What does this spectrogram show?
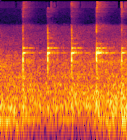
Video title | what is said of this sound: Comparing stock Hellcat driveshaft to Redeye/Demon drive shaft | you got a thicker wall thickness on the secondary, the tail section of that drive shaft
